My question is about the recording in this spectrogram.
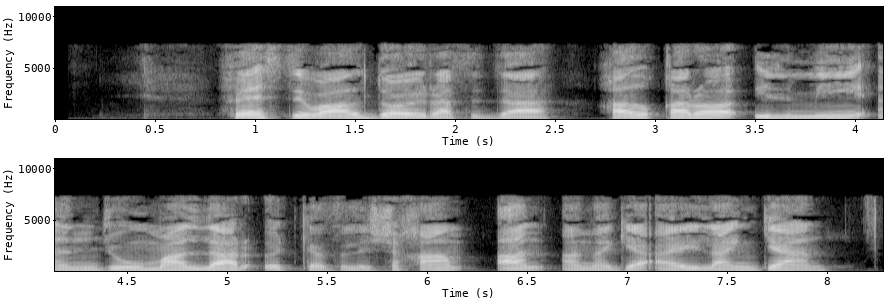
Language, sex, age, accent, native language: Uzbek, male, under 19, Buxoro, Uzbek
